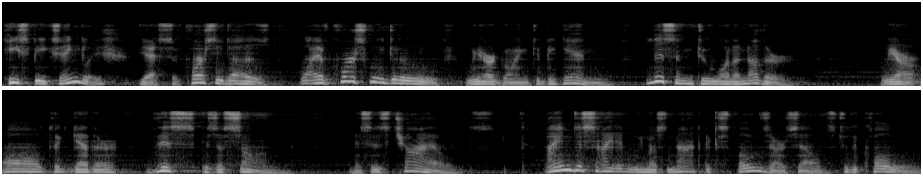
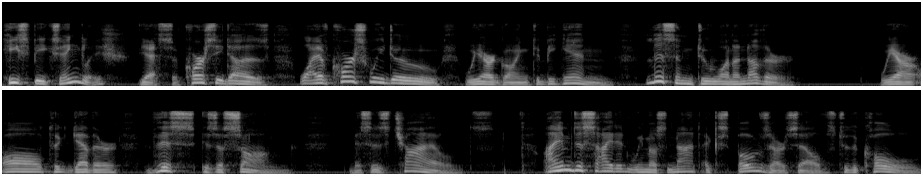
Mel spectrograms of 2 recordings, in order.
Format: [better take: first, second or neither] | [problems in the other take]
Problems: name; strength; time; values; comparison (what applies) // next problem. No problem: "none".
second | noise reduction (neural separator model SepFormer DNS4)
